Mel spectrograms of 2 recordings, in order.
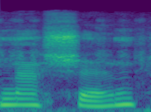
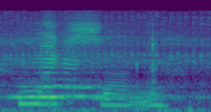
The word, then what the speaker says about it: Masham: We used to argue as to whether Masham is pronounced Masham, as it's spelt, or Masham, but I think it's Masham.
